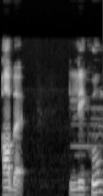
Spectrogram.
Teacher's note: বাটাকে একটু আমরা হালকা ইকু করব, কলকলা করব , কবে লিকুম, লি বলবো, আর মিম সাকিন এখানে এজাহার করব।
